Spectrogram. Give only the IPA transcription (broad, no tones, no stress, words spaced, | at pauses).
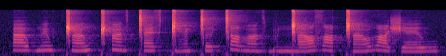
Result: ao̯bɛ̃wǁãw ǁʰãzǀæzɡ͡ǁæ̃ǀə ǀɛðˤæ̃zbəŋ͡ǁa zˤæǁão̯ ðˤæʃɛw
